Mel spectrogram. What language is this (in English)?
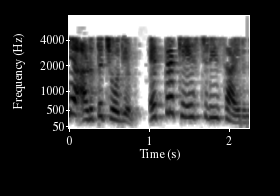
Malayalam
